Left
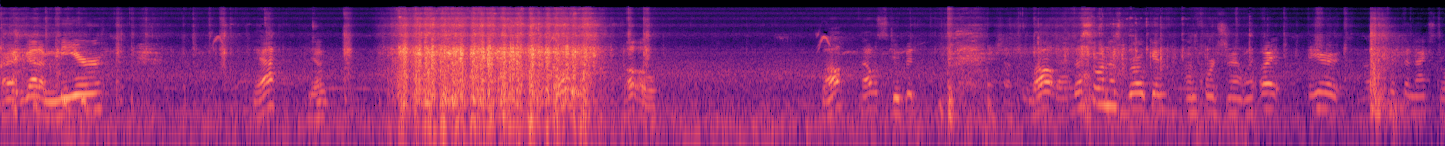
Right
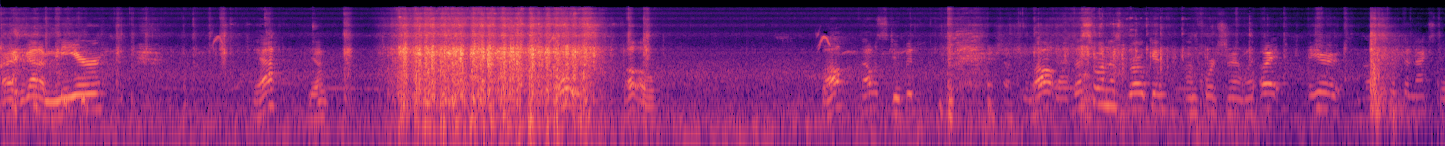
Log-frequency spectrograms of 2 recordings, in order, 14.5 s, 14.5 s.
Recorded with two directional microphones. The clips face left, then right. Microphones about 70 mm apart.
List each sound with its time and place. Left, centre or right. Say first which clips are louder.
0.1 s speech: left 3 dB; centre
2.1 s a sound: left 3 dB; centre
3.1 s speech: left 1 dB; centre
3.8 s a sound: left 1 dB; centre
6.3 s speech: left 2 dB; left
8.2 s speech: left 3 dB; left
9.5 s speech: left 1 dB; centre
12.2 s speech: left 1 dB; centre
